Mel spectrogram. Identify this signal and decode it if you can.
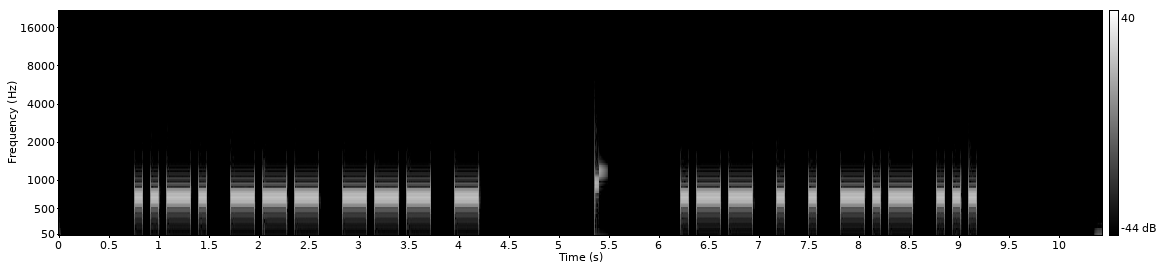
Morse code, heard as a keyed tone, about 15 wpm, 700 Hz. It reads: FOOT WEEKS
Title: Sets of 5 Words - New Word Drill - 15wpm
